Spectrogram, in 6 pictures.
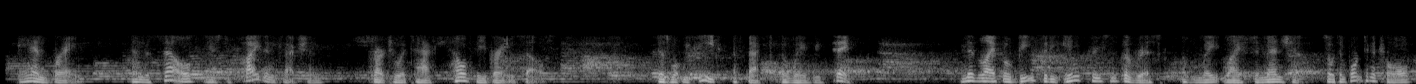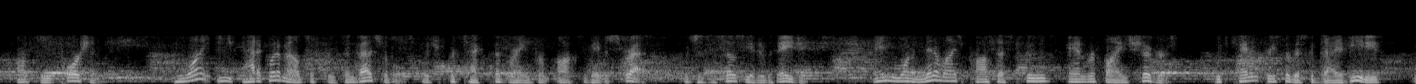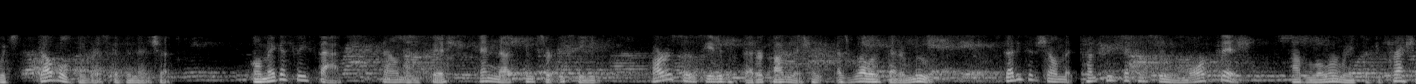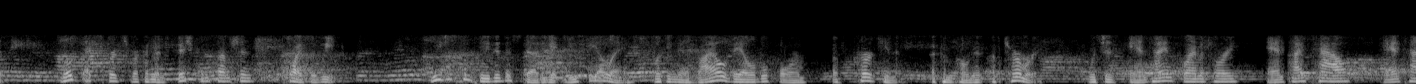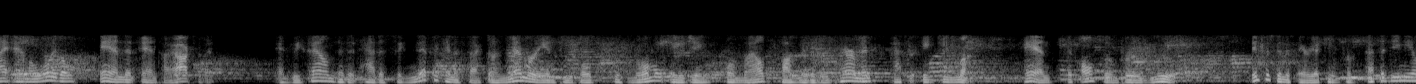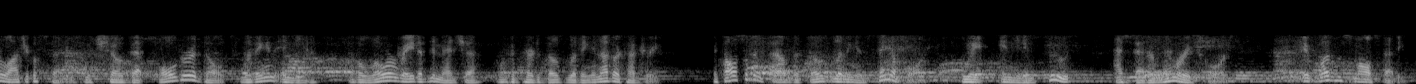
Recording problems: garbled, watery; badly; nothing above 4 kHz
voice in the background; loud; throughout; 6 dB below the speech
uneven, jittery; strongly; from 6.5 s to 1:10

